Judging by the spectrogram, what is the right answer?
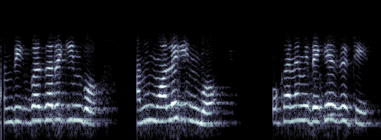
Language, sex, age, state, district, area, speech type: Bengali, female, 18-30, West Bengal, Purulia, urban, conversation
